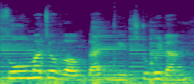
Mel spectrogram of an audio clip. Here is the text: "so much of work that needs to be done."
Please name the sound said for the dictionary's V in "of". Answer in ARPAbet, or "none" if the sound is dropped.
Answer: V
